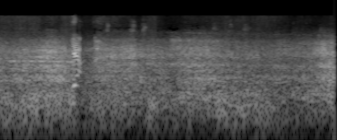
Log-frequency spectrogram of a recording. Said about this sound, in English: Airplane coming.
